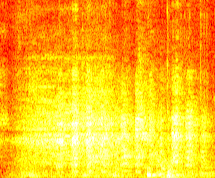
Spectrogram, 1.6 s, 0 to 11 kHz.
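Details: A flock of about 50–100 free-flying Sulphur-crested Cockatoos feeding on scattered budgie mix in a Cromer, Sydney backyard, 31 May 2010, give harsh, grating screeches in overlapping bursts, with a man's voice nearby.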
